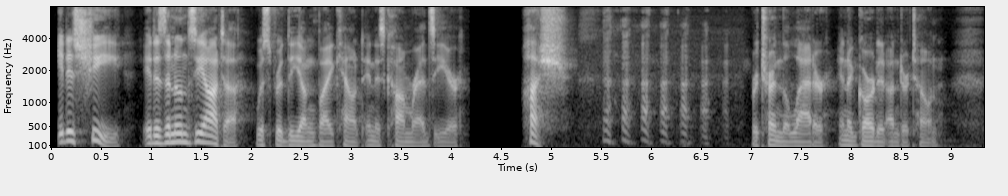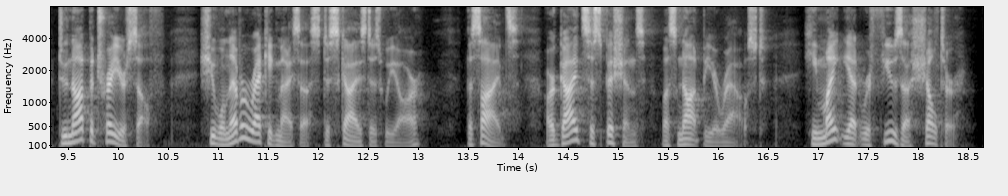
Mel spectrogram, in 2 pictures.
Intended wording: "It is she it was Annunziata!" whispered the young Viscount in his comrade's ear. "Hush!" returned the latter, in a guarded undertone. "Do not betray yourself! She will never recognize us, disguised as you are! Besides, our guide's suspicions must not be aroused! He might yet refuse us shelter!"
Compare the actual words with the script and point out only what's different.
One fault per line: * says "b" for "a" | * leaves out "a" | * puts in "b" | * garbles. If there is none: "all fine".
* says "is" for "was"
* says "we" for "you"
